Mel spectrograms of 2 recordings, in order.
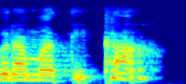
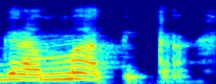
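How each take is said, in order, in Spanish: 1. El acento no cae en la sílaba 'má'. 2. El acento cae en la sílaba 'má'. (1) "Yo no puedo decir gramática" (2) "Es gramática"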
